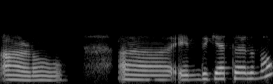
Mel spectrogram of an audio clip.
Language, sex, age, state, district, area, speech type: Malayalam, female, 18-30, Kerala, Wayanad, rural, conversation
